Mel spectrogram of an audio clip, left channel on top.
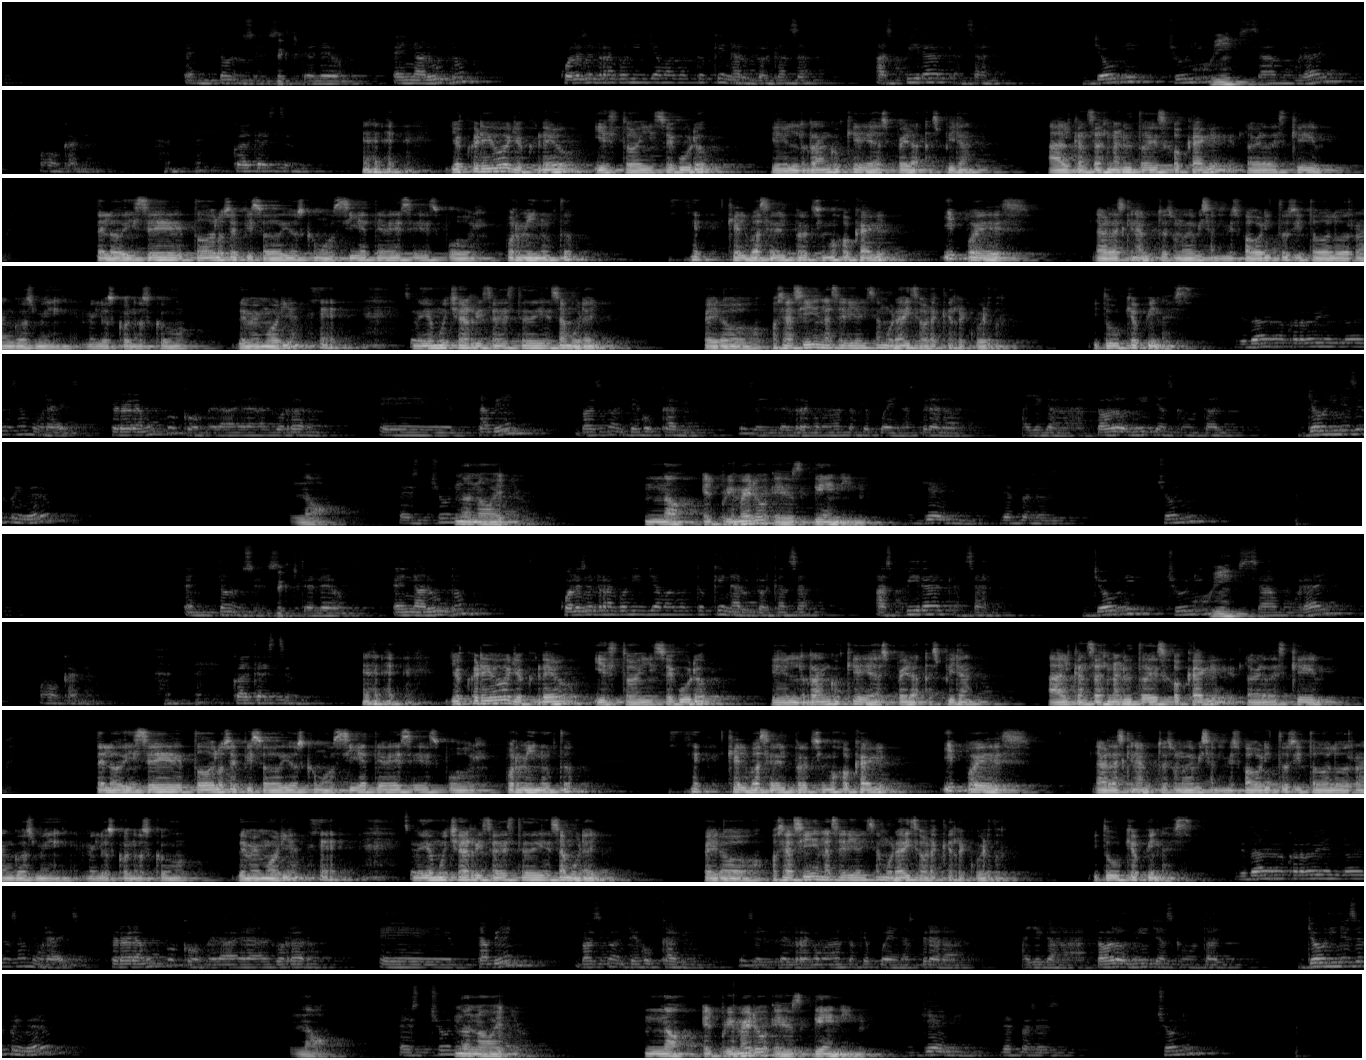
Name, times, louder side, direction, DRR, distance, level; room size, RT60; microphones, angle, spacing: voice 1, 1.8-3.6 3.9-4.7 5.6-8.1 8.7-10.0 10.8-13.4 14.0-14.6 15.1-16.7 44.9-45.3 53.2-55.2 55.6-57.7 58.2-59.7 60.2-61.5 61.8-64.1 64.7-66.8 67.4-68.6 72.1-73.4 77.1-78.7 79.7-80.1, right 1 dB, 40° right, -1 dB, 4.2 m, -42 dB
voice 2, 17.2-17.8 18.1-20.7 21.3-23.3 24.1-26.8 28.2-33.0 34.1-34.2 34.5-36.1 36.6-37.5 38.1-42.7 43.2-46.9 47.9-50.9 51.9-52.7 71.0-71.4 72.6-73.1 74.5-76.8, equal, 20° right, -1 dB, 2.9 m, -25 dB
29.5 x 18.5 x 6.7 m, 0.96 s
head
